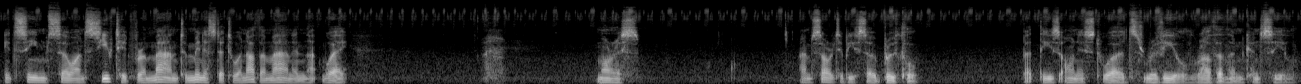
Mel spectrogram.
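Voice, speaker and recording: A man's voice: low voice, little pitch movement, a little slow, long pauses, fairly bright tone. Troubled young upper-class Englishman. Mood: grave, confessional. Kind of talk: radio drama acting.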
